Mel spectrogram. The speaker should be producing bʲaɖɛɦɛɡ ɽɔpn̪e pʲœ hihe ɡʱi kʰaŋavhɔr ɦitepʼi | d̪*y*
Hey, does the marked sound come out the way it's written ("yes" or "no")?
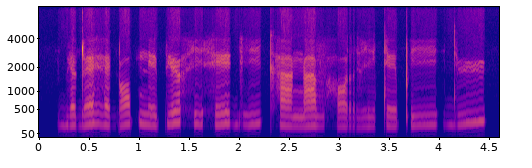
yes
